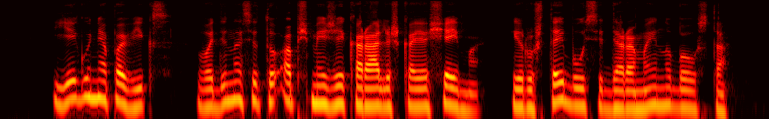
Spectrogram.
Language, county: Lithuanian, Vilnius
